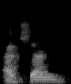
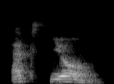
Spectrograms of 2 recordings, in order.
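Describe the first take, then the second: First: أكشن with English sh and short -an ending; wrong English pronunciation. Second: أكسيون with s-y and nasal final on; أكسيون the French way, ending stretched out; French pronunciation. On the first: Teacher shows learners what to avoid, English pronunciation. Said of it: "لا، مش أكشن". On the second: Teacher models the word for learners, French pronunciation. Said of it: "مش أكسن". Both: Shown as a demonstration.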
